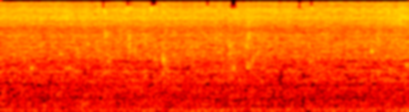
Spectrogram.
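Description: Water running and splashing while lentils are rinsed in a bowl, a steady close wash of trickling liquid with no voices.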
